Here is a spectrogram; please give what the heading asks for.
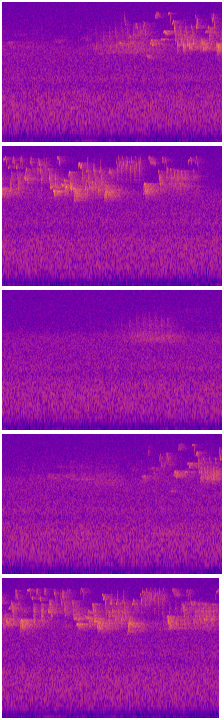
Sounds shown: Pacific Wren song, Dark-eyed Junco song

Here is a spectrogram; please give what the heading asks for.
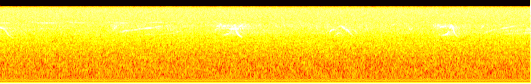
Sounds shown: Golden-crowned Kinglet song, Pine Siskin song, Pine Siskin call

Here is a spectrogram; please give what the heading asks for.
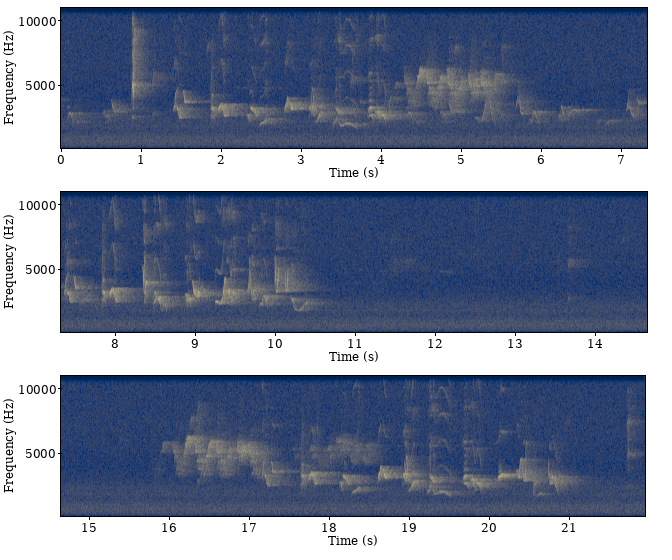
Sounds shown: MacGillivray's Warbler song, Black-headed Grosbeak song, Pacific-slope Flycatcher call, Black-headed Grosbeak call

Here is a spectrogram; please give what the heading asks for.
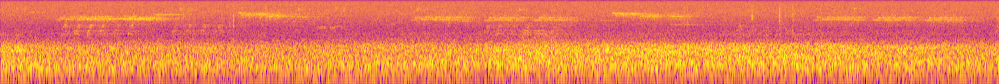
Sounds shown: Western Tanager song, Chestnut-backed Chickadee call, unidentified sound, Steller's Jay call

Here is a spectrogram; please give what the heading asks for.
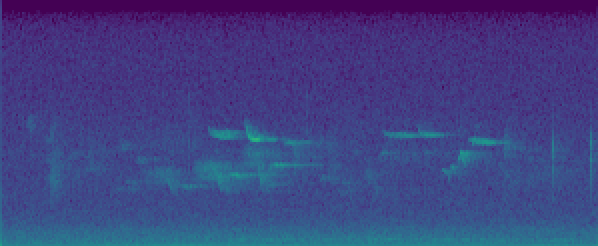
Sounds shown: Brown Creeper song, airplane, unidentified bird chip note, warbler song, Brown Creeper call

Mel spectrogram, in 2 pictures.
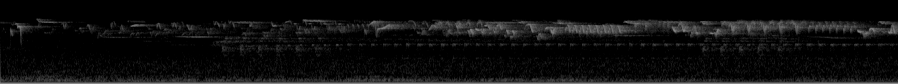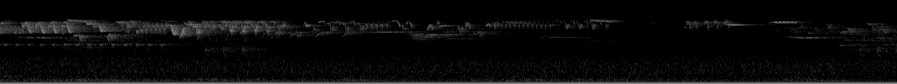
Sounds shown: Steller's Jay call, Pacific-slope Flycatcher song, Northern Flicker call, Red-breasted Nuthatch song, Hermit Thrush song, Pacific Wren song, Brown Creeper call

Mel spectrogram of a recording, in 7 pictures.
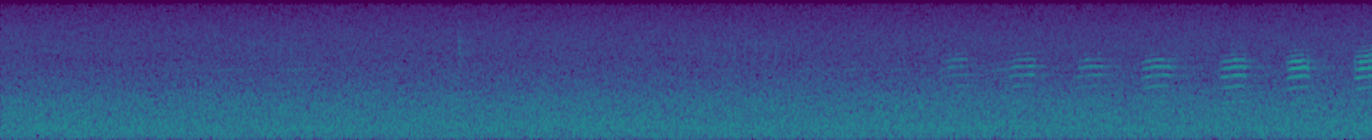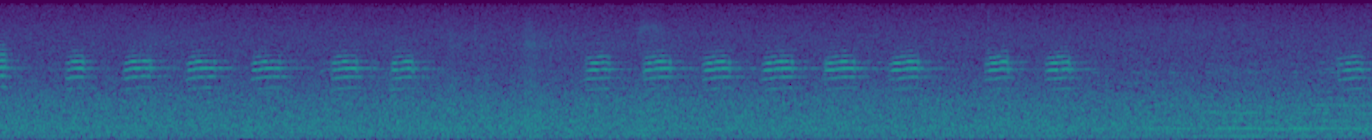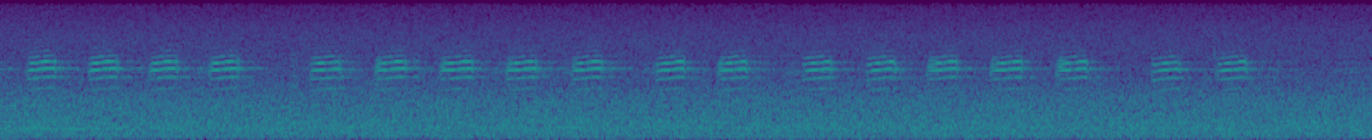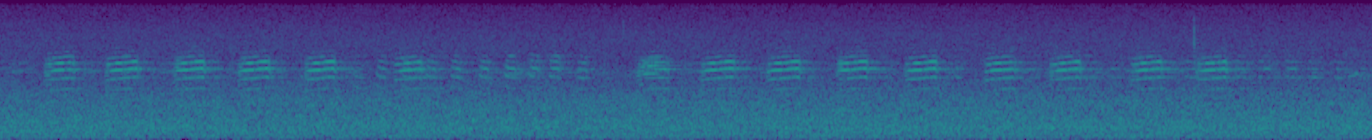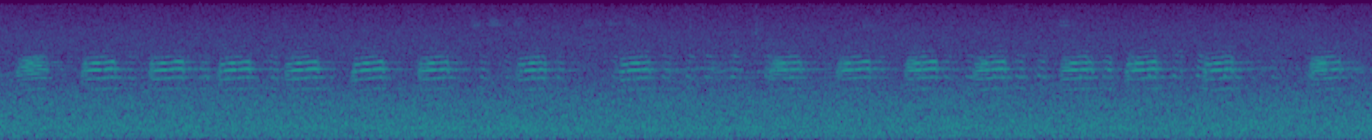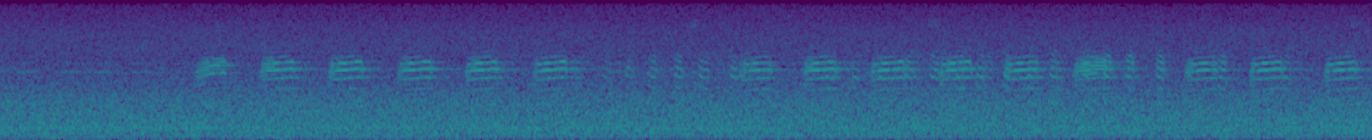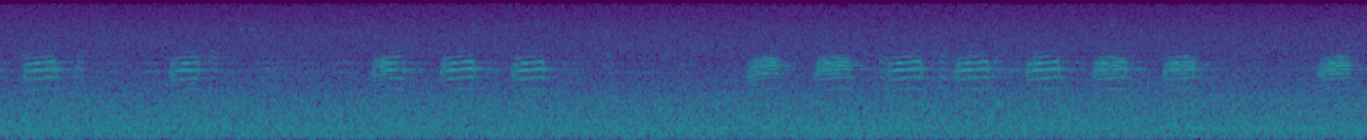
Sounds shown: insect buzz, Chestnut-backed Chickadee call, Red-breasted Nuthatch call, Red-breasted Nuthatch song

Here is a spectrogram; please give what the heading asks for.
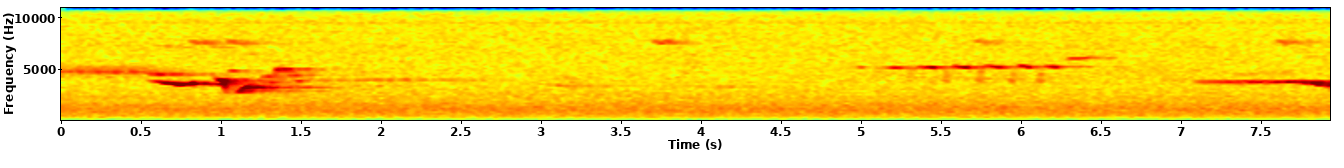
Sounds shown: Hermit Warbler song, Hermit Thrush song, warbler song, Golden-crowned Kinglet call, Varied Thrush song

